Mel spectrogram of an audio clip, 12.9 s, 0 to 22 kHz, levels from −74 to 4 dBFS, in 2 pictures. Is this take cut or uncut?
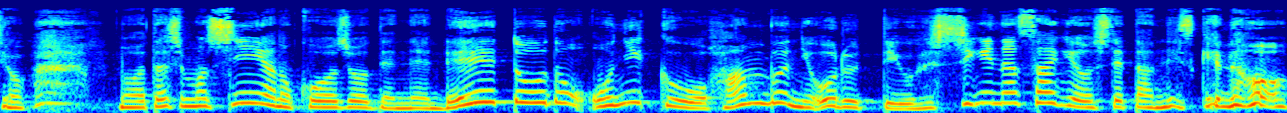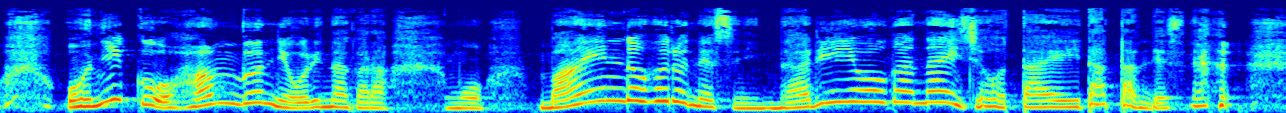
cut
